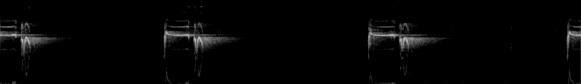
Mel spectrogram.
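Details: Ashy tailorbird, in full voice morning and night: sharp, high, ringing double notes, each ending in a quick falling buzzy tail, repeated roughly every two seconds against a silent background.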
